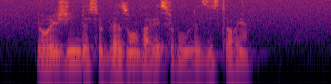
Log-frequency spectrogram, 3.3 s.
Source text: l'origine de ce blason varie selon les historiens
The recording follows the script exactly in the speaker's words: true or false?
true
